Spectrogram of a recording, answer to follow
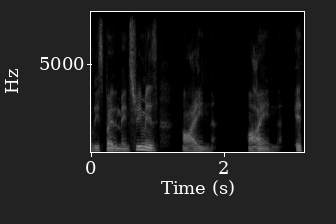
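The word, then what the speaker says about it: עין: But your throat is working and making a sound emitted from it as if you are. Ein. Okay, if you can't pronounce it, treat it like aleph and you're fine. Or it simply elides with whatever is around it.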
